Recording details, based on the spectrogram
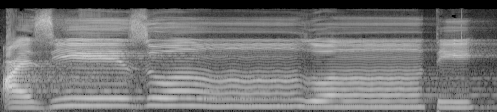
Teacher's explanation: Cara bacanya tanwinnya disamarkan kemudian siap-siap menuju ke huruf dza. Azizun ya. Jadi ini tanwinnya bagaikan bacaan yang digantungkan. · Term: ikhfa ausad, ikhfa al-sad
